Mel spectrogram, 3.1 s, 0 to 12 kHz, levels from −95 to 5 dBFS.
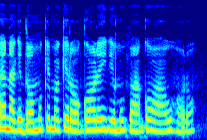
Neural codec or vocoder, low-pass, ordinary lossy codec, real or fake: none; 10.8 kHz; none; real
